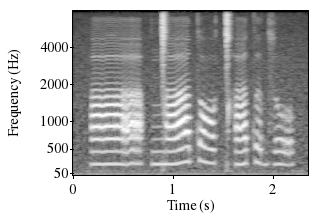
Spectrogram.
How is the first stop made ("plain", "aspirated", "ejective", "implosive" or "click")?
click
